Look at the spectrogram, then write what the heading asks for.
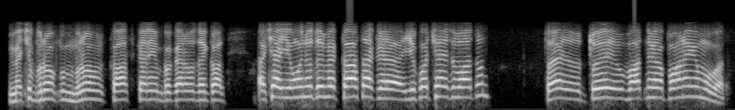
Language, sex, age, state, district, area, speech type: Kashmiri, male, 30-45, Jammu and Kashmir, Bandipora, rural, conversation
